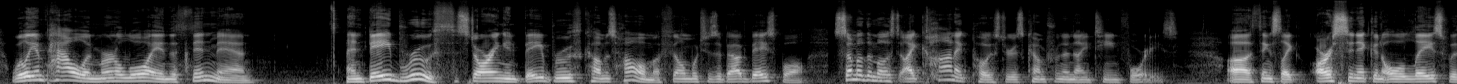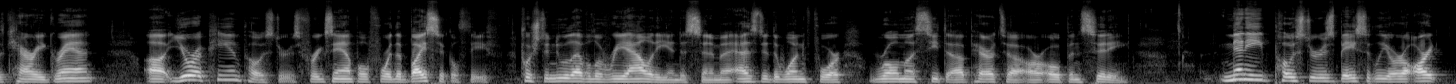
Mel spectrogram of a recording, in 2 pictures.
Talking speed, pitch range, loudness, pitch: 160 wpm, 115-150 Hz, -18 LUFS, 130 Hz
